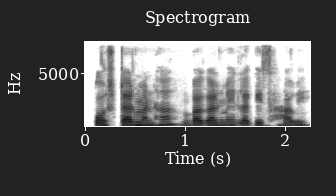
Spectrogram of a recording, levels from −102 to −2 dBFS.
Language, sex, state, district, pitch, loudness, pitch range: Chhattisgarhi, female, Chhattisgarh, Jashpur, 215 Hz, -18 LUFS, 200-230 Hz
